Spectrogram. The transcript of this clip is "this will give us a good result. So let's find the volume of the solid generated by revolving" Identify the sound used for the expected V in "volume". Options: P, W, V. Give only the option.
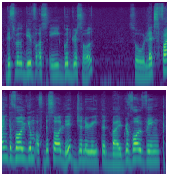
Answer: V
